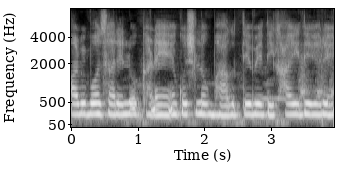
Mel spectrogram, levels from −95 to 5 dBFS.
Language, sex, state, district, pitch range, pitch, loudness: Hindi, female, Uttar Pradesh, Lucknow, 225-235 Hz, 230 Hz, -12 LUFS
